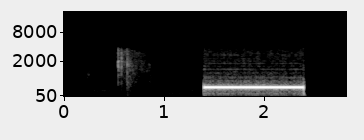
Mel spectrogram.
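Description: A telephone ringback tone on the line: a faint click, then a single steady, loud electronic tone lasting about a second before it cuts off.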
